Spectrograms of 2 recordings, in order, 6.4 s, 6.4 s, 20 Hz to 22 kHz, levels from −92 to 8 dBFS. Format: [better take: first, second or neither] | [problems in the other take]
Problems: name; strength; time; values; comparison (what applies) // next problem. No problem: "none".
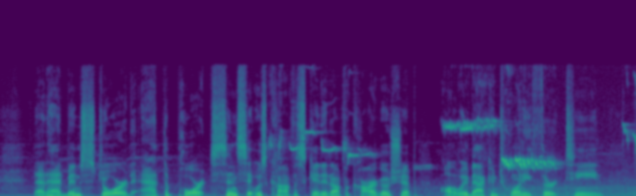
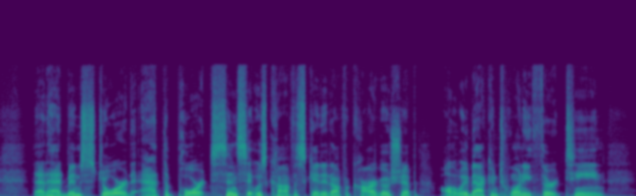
second | animal sounds; loud; throughout; 1 dB below the speech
